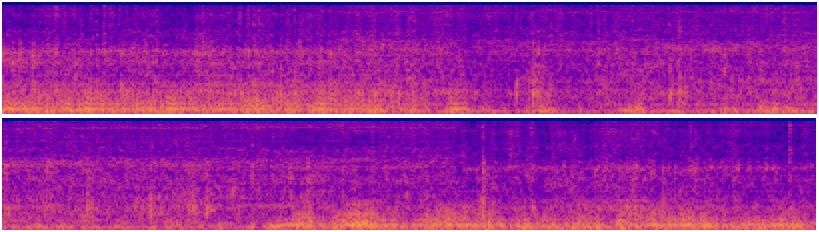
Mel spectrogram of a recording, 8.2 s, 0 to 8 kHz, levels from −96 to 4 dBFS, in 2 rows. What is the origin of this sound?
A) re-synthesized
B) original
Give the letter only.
A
